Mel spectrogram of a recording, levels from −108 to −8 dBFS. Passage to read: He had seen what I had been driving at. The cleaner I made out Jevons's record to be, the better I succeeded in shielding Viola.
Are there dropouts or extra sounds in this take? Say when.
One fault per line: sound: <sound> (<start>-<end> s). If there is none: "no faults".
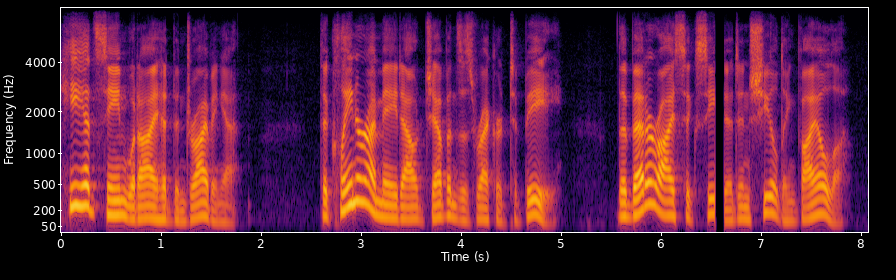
sound: dropout (6.5-6.6 s)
